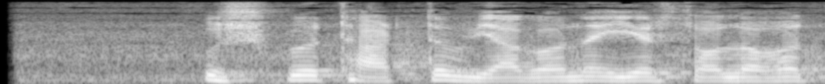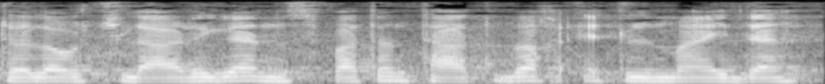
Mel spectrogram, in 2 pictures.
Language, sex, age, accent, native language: Uzbek, male, 25-34, Surxondaryo, Uzbek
